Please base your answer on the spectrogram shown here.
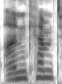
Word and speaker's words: unkempt: Think of unkempt hair, unkempt clothes, or just an overall unkempt look. And the key here for both pronunciation and spelling is that MPIC sound at the end.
